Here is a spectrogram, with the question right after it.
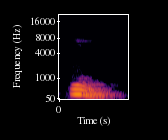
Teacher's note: উ, তারপরে সংবৃত, সংবৃত তো বটেই, মুখ খুলছে না, মুখটা বিশেষ খুলছে না, সেই জন্য সংবৃত। · বর্তুল মানে মুখটা রাউন্ড হয়ে যায়, ঠোঁটটা দেখো রাউন্ড হয়ে যায়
